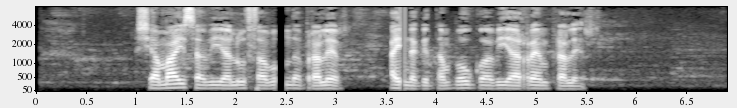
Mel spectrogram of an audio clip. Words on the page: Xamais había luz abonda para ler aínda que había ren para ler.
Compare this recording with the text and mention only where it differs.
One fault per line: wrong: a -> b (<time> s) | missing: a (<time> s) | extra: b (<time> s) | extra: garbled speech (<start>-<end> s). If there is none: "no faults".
extra: tampouco (4.0 s)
